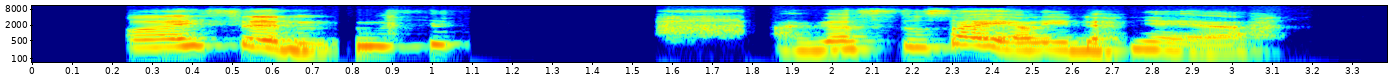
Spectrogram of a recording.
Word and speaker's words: Huijsen: Ada rumor juga nih Mas, seputar pemain kita, ada Dean Huijsen ya, bener ya bacanya? Heisen. Huijsen, agak susah ya lidahnya ya.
